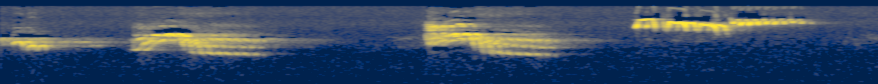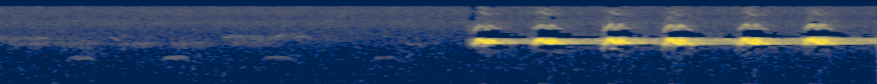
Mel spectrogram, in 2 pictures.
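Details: Song of an indigo bunting in woodland: strong downward-slurred double notes, a very high rising whistle, a pause, then an evenly spaced run of about seven short clipped notes at one pitch.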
